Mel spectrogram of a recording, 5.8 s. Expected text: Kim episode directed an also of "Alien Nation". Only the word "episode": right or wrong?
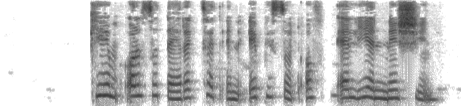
wrong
